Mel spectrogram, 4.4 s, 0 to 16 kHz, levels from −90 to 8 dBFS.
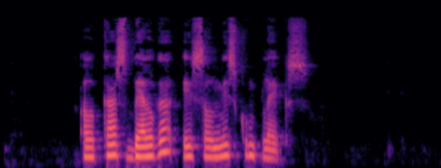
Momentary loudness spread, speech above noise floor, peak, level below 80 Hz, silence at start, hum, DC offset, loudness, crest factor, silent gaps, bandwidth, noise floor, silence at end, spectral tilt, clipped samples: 10 LU; 57 dB; -8 dBFS; -64 dBFS; 0.85 s; none; under 0.1%; -26 LUFS; 20 dB; none; 11.5 kHz; -82 dBFS; 1.35 s; -5.5 dB/octave; under 0.1%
